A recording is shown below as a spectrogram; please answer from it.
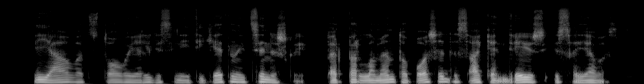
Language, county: Lithuanian, Kaunas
